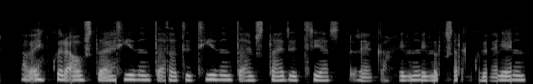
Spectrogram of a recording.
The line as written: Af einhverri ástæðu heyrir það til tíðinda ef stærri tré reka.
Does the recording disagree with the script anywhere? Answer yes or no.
yes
